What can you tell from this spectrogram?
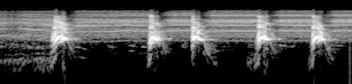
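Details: A puppy barks at a pedicure roller, giving five short, sharp, high-pitched yaps at irregular intervals of roughly half a second to one second, with a steady background hiss.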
